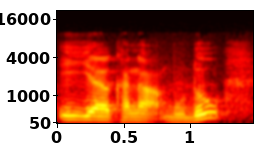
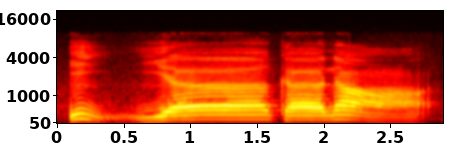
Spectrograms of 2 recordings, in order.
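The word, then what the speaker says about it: إِيَّاكَ نَعْبُدُ: di dalam Idgham Bighunnah seringkali diucapkan kalimat iyakanabudu seperti membaca Ia yang berguna didalam Idgham Bighunnah ia ganep budu wa iya nah ini adalah pengucapan huruf yang bertasydid yang tidak tepat sesungguhnya dia dibaca Ihya kena Iya karena abu2 iya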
